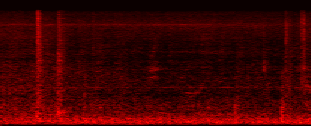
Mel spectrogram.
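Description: Heritage railway train running along the track, heard from on board: a steady low rumble with two pairs of sharp clicks as the wheels cross rail joints, one pair about half a second in and another near the end.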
